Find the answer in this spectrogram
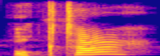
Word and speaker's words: Oktai: Is it pronounced Asaya and Ilias and Oktai? Or are there different ways to pronounce them? That's all correct.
